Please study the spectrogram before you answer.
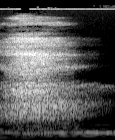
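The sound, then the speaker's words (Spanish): A deep exhale through the mouth, a long breathy rush of air that starts strong and slowly fades over about a second and a half. “Inhala profundo por tu nariz. Y por tu boca exhala soltando todo el aire.”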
